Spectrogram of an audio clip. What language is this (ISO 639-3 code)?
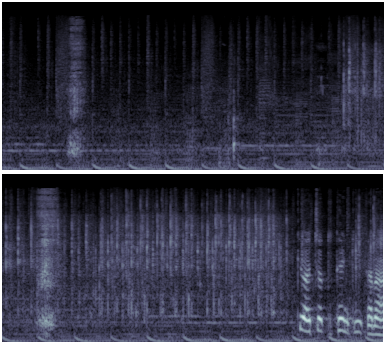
jpn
